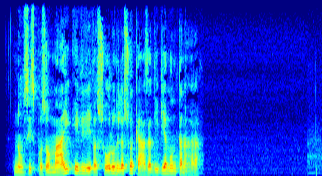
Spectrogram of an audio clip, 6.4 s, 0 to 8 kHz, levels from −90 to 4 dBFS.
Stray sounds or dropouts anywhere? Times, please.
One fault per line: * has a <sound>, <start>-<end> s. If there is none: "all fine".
all fine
